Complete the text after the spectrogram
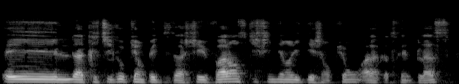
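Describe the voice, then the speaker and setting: A man's voice: on the low side, flat delivery, fairly quick, dark tone. A man hosting his gaming channel, chatting casually over a football management game and thinking aloud with frequent hesitations.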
